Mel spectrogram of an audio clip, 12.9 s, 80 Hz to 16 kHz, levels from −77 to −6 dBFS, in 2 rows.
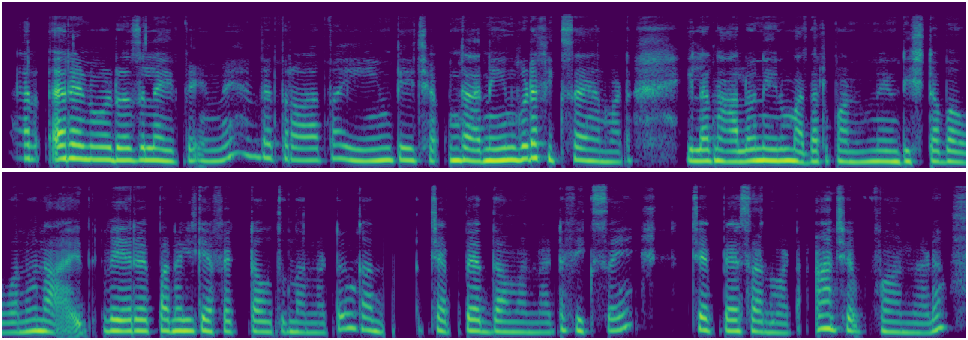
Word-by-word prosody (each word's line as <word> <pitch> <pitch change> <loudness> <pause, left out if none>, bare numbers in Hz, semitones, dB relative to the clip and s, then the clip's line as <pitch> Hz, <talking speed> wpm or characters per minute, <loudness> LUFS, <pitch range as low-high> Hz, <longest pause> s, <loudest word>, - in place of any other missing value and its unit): అర్ 295 -1 0
ఆ - - +10
2,3 275 -2 +5
రోజులు 255 0 +3
అయిపోయింది. 240 +3 -3 0.2
దాని 305 -2 -3
తర్వాత 255 -2 -3 0.2
ఏంటి 255 +2 +1
చప్ 235 -1 -8
ఇంగ 255 0 +5
నేను 250 +1 +7
గూడా 295 +2 +7
ఫిక్స్ 240 -1 -4
అయ్యా 245 - +1
అనమాట. 220 +1 -6 0.4
ఇలా 240 0 +4
నాలో 225 +1 +1
నేను 245 0 +6
మదన 230 +1 -2
పడను. 220 -1 -2
నేను 225 -1 +2
డిస్టర్బ్ 230 0 -2
అవ్వను. 210 +1 -4
నా 220 - -2
ఇద్ - - -8
వేరే 240 0 +4
పనులకి 240 0 +3
ఎఫెక్ట్ 225 0 -5
అవుతుంది 220 0 -5
అన్నట్టు, 205 +6 -7
ఇంక 295 -2 -4 0.5
చెప్పేద్దాం 225 0 -1
అన్నట్టు 210 +5 -8
ఫిక్స్ 240 +2 -4
అయ్యి 300 +6 -4 0.5
చెప్పేశా 240 -2 0
అనమాట. 200 -2 -8 0.2
"ఆ! - - +6
చెప్పు" 250 -2 -5
అన్నాడు. 210 +6 -5
235 Hz, 185 wpm, -23 LUFS, 220-255 Hz, 0.5 s, ఆ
